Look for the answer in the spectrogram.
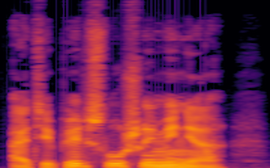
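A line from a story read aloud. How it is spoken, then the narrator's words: Calm. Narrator (Russian): спокойно говорит Ува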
